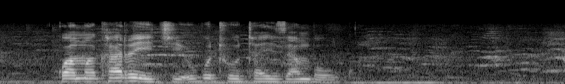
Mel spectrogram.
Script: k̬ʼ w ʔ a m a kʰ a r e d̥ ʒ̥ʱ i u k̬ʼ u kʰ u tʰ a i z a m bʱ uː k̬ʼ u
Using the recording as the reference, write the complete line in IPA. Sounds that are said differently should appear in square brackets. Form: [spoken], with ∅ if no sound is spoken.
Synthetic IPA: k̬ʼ w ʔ a m a kʰ a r e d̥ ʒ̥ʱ i u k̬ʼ u [tʰ] u tʰ a i z a m bʱ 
